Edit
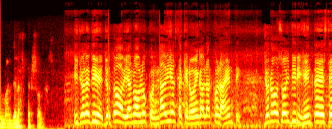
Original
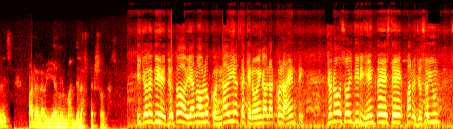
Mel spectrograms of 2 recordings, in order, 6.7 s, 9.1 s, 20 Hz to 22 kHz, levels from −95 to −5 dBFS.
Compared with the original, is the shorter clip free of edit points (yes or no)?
yes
